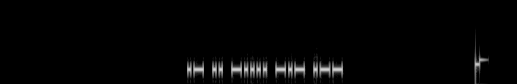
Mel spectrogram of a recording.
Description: Morse code, heard as a keyed tone, about 38 wpm, 700 Hz. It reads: AI6KW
